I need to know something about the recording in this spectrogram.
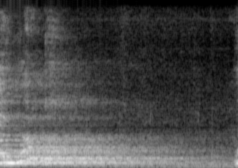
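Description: A man's raised voice through a PA system: a short shouted exclamation right at the start that dies away over the rest of the moment.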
